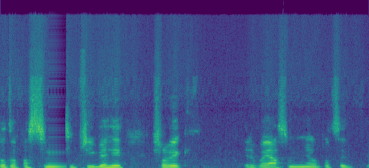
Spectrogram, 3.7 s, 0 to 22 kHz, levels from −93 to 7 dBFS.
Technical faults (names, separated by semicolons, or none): channel delay (comb filtering); long network dropout; speech cut by the noise suppressor; short concealed packet loss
